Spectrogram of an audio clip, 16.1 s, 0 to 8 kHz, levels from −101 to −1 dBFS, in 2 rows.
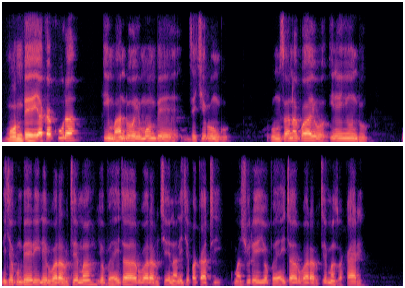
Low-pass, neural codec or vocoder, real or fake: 7.2 kHz; autoencoder, 48 kHz, 128 numbers a frame, DAC-VAE, trained on Japanese speech; fake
